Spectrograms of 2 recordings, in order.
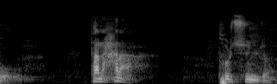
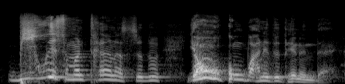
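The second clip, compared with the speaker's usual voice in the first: put-on whining kids; 5 semitones higher than usual. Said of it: "이 아이들 보고 물어봐".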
